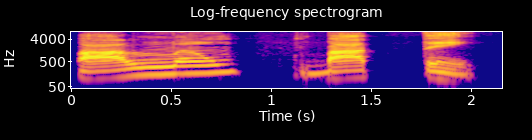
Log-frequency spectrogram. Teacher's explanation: grande parte do ar passa pelo nariz ao longo da pronúncia da palavra, por isso que é nasal, dígrafo nasal, ditongo nasal.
